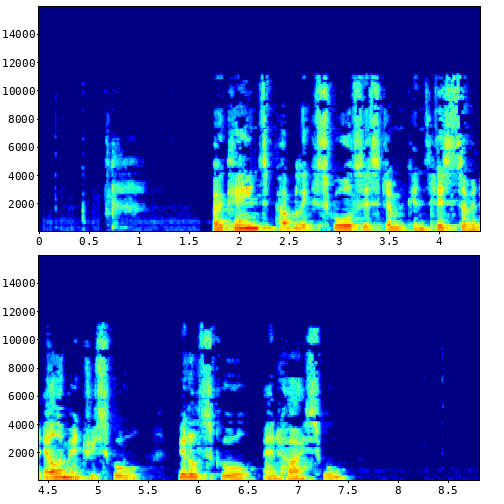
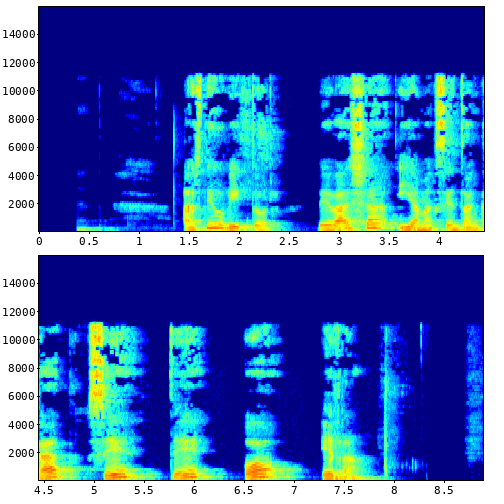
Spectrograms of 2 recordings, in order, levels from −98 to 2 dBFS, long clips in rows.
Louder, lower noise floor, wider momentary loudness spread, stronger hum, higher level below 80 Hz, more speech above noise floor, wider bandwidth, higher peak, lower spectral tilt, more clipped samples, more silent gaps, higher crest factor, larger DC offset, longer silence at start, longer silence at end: about the same, -23 LUFS vs -24 LUFS; first, -89 dBFS vs -59 dBFS; second, 11 LU vs 19 LU; neither; second, -72 dBFS vs -64 dBFS; first, 66 dB vs 35 dB; about the same, 11.5 kHz vs 12 kHz; about the same, -6 dBFS vs -4 dBFS; about the same, -5 dB/octave vs -4 dB/octave; neither; neither; about the same, 18 dB vs 22 dB; neither; first, 0.7 s vs 0.4 s; first, 1.35 s vs 0.95 s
